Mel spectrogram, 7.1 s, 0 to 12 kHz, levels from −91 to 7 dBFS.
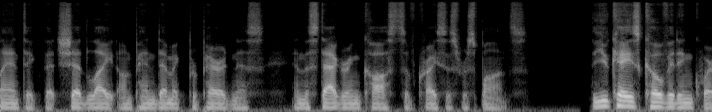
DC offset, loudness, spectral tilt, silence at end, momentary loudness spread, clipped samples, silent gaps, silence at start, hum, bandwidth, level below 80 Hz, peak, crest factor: under 0.1%; -26 LUFS; -7 dB/octave; 0 s; 16 LU; under 0.1%; 5.80-5.89 s; 0 s; none; 12 kHz; -44 dBFS; -6 dBFS; 20 dB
